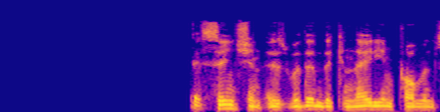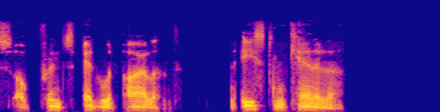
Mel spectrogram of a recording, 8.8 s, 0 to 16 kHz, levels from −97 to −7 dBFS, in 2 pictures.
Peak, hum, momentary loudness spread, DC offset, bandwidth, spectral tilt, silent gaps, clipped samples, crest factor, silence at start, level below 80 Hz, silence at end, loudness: -2 dBFS; none; 8 LU; under 0.1%; 7.8 kHz; -6.5 dB/octave; 4.74-4.79 s, 6.22-6.70 s; under 0.1%; 18 dB; 1.9 s; -50 dBFS; 1 s; -19 LUFS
